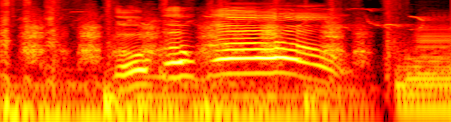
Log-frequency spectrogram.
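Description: A dog's voice: two short yelps, then one longer whining call about a second in that holds its pitch and falls away at the end.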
